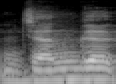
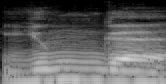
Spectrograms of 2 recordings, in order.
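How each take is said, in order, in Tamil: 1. இந்த சொல் j ஒலியில் தொடங்குகிறது. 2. இந்த சொல் y ஒலியில் தொடங்குகிறது. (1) "ஜங்க கிடையாது" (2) "ஜே இருந்தாலே யுங்க"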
